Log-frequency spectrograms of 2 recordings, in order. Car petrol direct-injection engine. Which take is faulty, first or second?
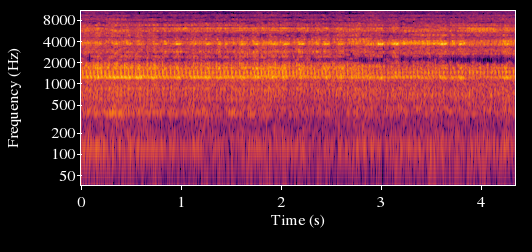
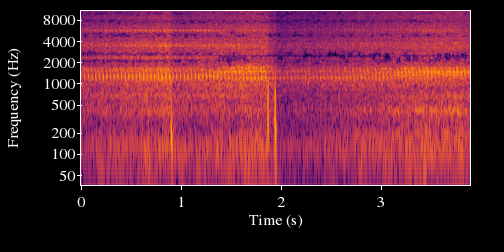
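first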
